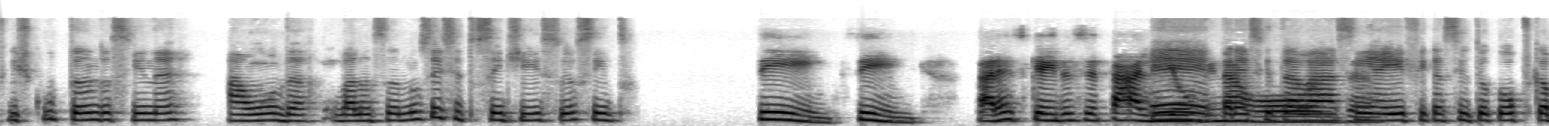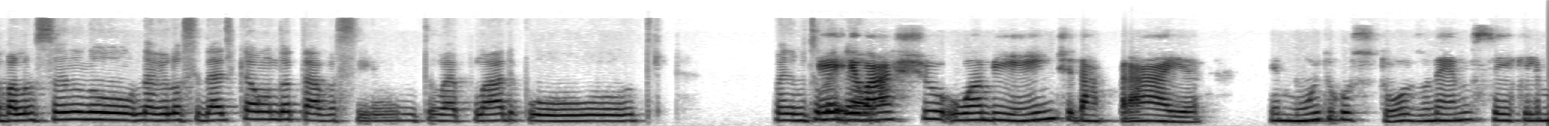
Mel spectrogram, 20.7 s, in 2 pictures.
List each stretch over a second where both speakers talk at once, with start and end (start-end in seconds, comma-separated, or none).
7.7-9.2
